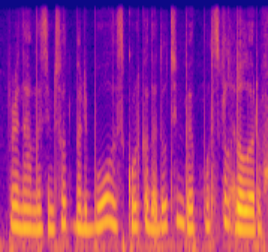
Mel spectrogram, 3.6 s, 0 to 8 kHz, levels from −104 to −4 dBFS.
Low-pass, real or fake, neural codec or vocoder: 7.2 kHz; fake; codec, 24 kHz, 0.9 kbps, WavTokenizer, medium speech release version 1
